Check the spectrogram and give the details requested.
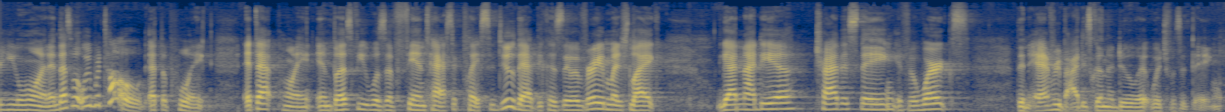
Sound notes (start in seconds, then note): none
